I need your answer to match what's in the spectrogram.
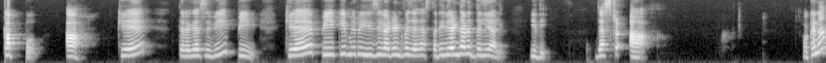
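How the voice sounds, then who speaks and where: High-voiced teacher with a Telugu accent. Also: female voice. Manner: patient, repeats words slowly and drills sounds. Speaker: English teacher. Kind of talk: explanatory lesson on pronunciation.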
